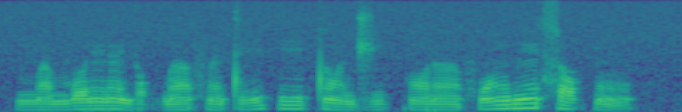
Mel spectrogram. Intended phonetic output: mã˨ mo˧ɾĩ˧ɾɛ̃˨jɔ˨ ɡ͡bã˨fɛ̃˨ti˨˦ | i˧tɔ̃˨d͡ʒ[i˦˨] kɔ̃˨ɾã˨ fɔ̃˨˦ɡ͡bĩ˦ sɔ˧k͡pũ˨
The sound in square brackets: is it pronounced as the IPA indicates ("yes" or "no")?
no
